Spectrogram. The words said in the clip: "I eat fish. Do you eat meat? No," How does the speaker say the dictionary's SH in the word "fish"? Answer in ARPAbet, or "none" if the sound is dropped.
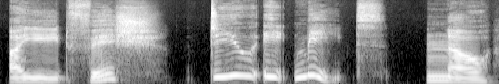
SH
